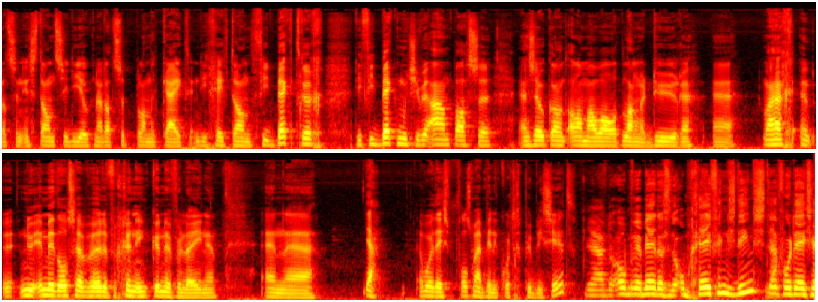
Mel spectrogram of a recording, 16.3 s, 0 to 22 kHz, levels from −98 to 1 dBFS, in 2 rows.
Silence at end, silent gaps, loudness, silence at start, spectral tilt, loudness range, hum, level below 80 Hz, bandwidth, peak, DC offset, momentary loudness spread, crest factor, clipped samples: 0 s; none; -26 LUFS; 0 s; -6 dB/octave; 5 LU; none; -52 dBFS; 18 kHz; -6 dBFS; under 0.1%; 12 LU; 20 dB; under 0.1%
